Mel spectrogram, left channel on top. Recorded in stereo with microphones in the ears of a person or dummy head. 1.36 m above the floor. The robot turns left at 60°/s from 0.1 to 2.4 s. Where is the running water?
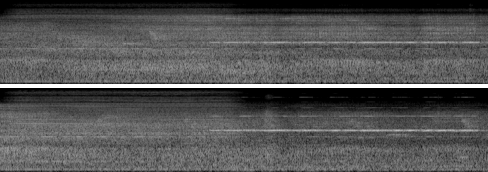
150° right, 3 m; by 4.9 s 75° left, 3 m.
